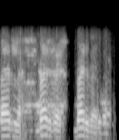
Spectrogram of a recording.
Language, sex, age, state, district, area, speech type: Kannada, male, 45-60, Karnataka, Dharwad, urban, conversation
